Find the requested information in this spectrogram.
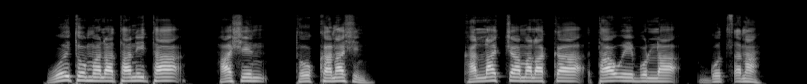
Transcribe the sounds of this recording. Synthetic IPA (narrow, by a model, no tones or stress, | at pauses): wɔjt̪ɔmɐlɐt̪ɐnɪt̪ɐ | hɐʃɪn | t̪o̞ːkːɐnɐʃɪn | kɐlːɐt͡ʃːaːmɐlɐkːɐt̪ɐʊejbɔlːɐ | ɡɔt͡sʼːɐnɐ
